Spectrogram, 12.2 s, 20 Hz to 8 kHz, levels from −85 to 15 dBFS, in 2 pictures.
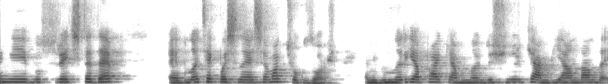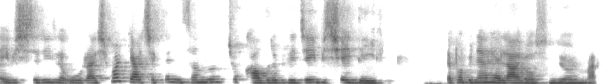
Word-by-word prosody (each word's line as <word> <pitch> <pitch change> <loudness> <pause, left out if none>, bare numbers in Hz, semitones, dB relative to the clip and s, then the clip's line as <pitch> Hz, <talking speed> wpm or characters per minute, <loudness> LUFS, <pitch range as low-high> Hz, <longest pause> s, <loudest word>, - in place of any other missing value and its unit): hani 255 -2 +2
bu 250 - -2
süreçte 255 +1 +1
de 275 0 +6 0.6
e, 210 0 +3
bunları 240 +3 +2
tek 280 0 +2
başına 245 -1 +3
yaşamak 250 +4 0
çok 225 -6 -3
zor. 165 -1 -2 0.3
Hani 210 -1 +4
bunları 230 +2 +4
yaparken, 250 -3 +2
bunları 215 0 0
düşünürken, 235 0 0
bir 210 - -4
yandan 225 0 +2
da - - 0
ev 210 - -4
işleriyle 215 +1 -4
uğraşmak... 200 +13 -3
Gerçekten 240 -1 -2
insanın 230 +1 -4
çok 250 - -12
kaldırabileceği 210 +1 -1
bir 210 - -5
şey 215 -1 -1
değil. 175 -2 0 0.6
Yapabilene 215 +1 -1
helal 190 -2 +3
olsun 165 0 -3
diyorum 165 0 0
ben. - - -5
225 Hz, 170 wpm, -22 LUFS, 205-245 Hz, 0.6 s, de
